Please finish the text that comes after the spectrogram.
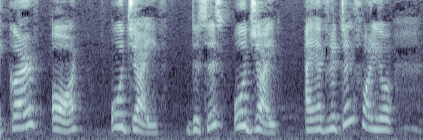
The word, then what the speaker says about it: ogive: I write the bifurcation, it is pronounced. The bifurcation of the pronunciation is ogive. It is not ogive. It is not ogive. It is not ogive. It is ogive. So please keep that in mind. If whosoever is pronouncing it as ogive, they are pronouncing it as wrong.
